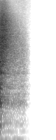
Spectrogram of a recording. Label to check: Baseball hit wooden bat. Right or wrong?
Wrong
